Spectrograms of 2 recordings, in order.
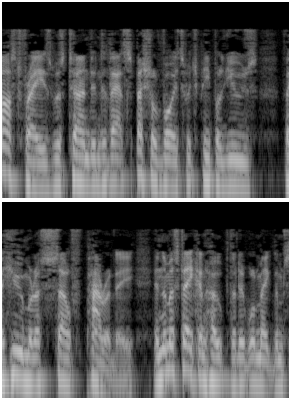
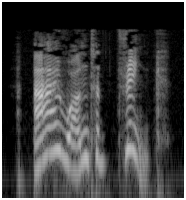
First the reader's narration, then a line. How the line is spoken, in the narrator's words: snapped Creosote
